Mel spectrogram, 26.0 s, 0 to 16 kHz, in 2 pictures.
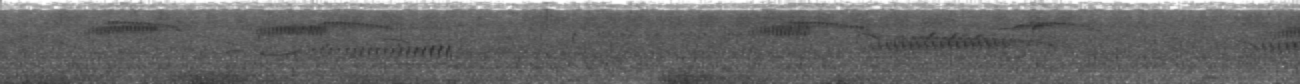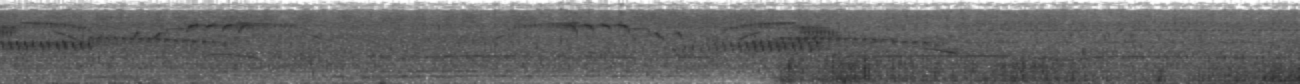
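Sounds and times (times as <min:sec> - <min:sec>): stream water running: 0:00.0 - 0:26.0
songbird trilling and chirping: 0:02.6 - 0:04.6.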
